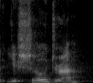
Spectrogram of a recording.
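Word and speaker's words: Yasodhara: Yasodara. So, I wrote that down and I went to go look it up later and I found Yeshodra is what I learned it was pronounced, the Yeshodra Ashram.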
